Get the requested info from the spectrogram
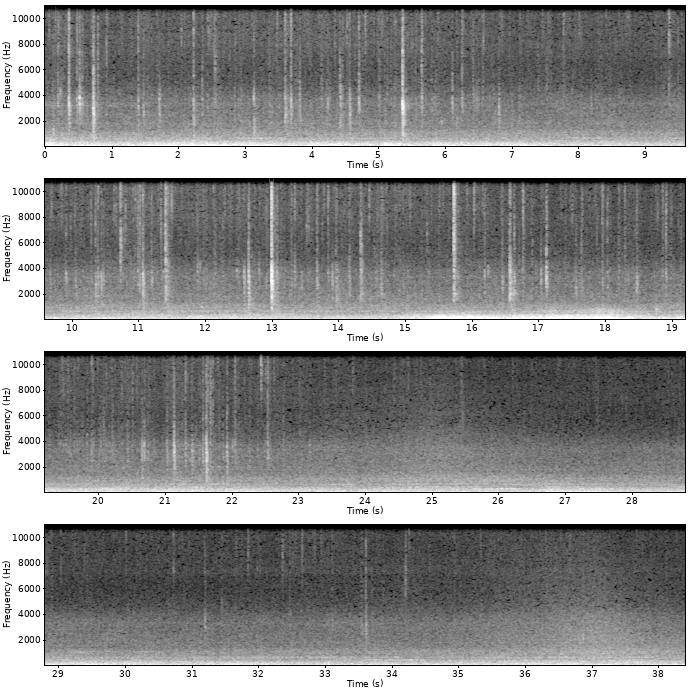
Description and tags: rain near ending
recorded at my house when rain, slowly ends
raining, rains, storm, thunders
